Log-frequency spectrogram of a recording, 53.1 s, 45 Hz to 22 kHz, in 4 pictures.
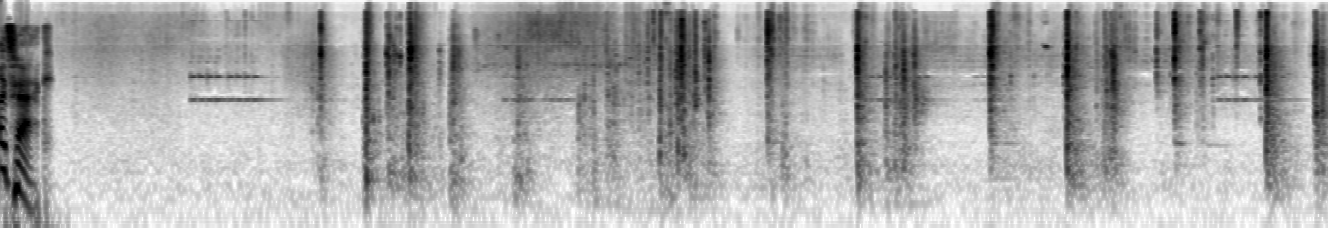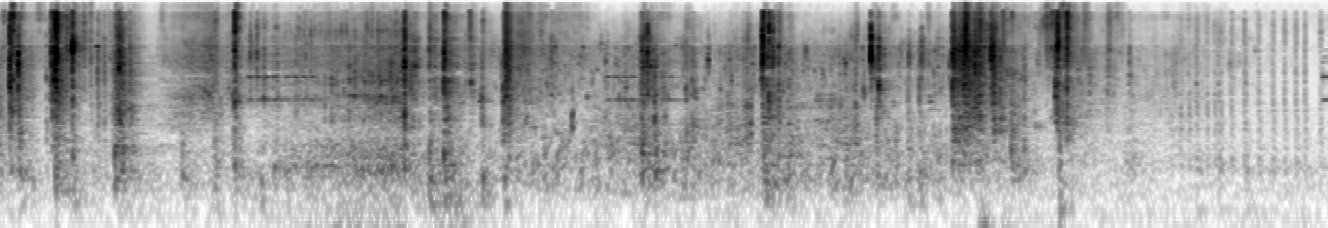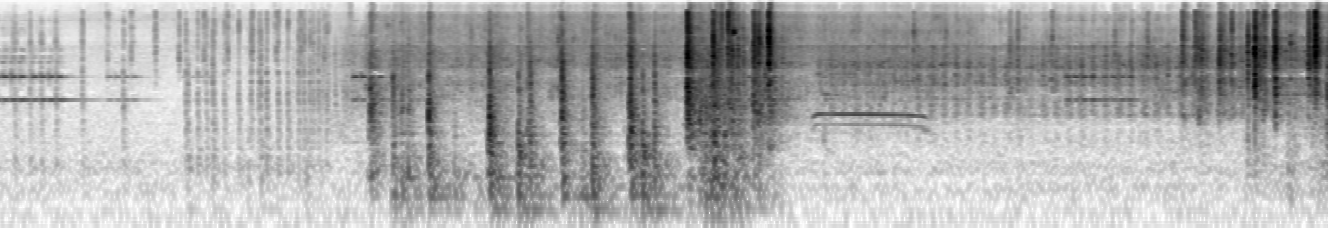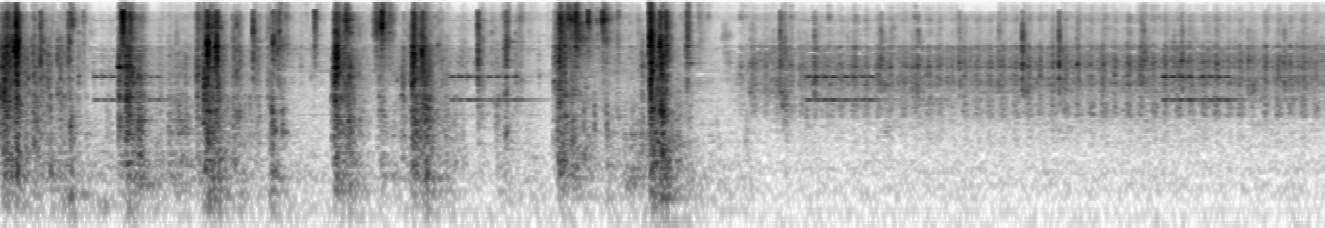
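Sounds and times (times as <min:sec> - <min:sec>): alarm clock beeping: 0:01.9 - 0:02.8, 0:15.5 - 0:17.4, 0:26.5 - 0:28.7, 0:36.6 - 0:38.2, 0:47.8 - 0:49.1, 0:51.2 - 0:52.9
breaking sounds: 0:17.7 - 0:25.2.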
